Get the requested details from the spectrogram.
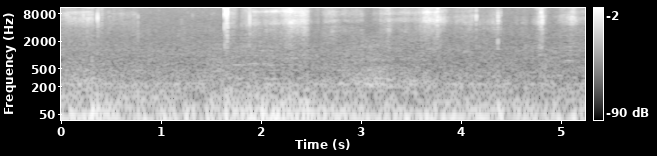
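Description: A small titanium link watch band is held and worked between fingertips close to the recorder, its metal links clicking and rubbing against each other. Short, bright ticks and brief scraping bursts come through over a steady low rumble, with one sharper click standing out near the middle.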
